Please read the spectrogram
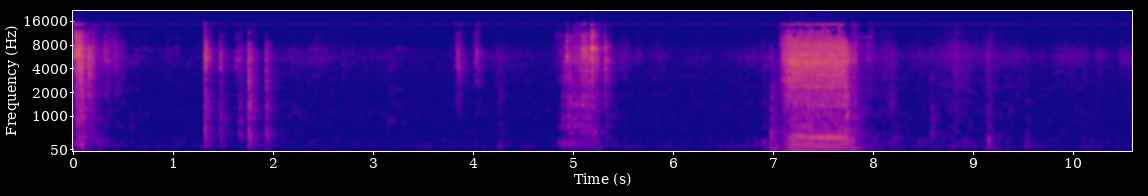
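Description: Electric sewing machine stitching in short bursts. The longest and loudest run lasts about a second, about seven seconds in, with a shorter run around five seconds in. Brief clicks and knocks come in between.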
